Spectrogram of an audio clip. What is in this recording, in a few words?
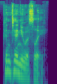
"continuously", English; 3000 words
